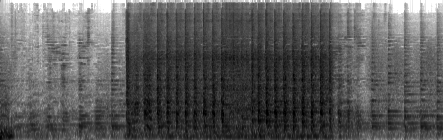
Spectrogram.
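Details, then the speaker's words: Used car that won't start, cranked during a fuel supply check: starter churns evenly at about four pulses a second for three seconds, then stops without the engine catching; crank no start. "There's spark, there's fuel, but the car still won't start."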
